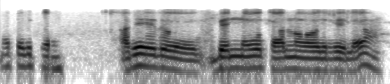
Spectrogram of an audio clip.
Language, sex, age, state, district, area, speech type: Kannada, male, 45-60, Karnataka, Gulbarga, urban, conversation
